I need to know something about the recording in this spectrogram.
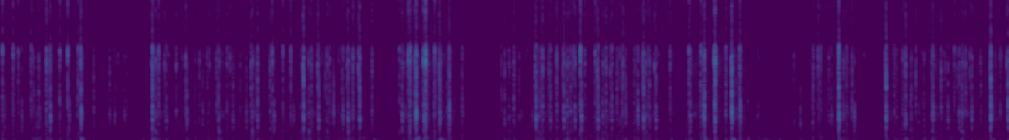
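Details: Apex Pro TKL keyboard: rapid, uneven bursts of crisp key clicks with short pauses between runs of typing; switches click sharply, cause not clear.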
